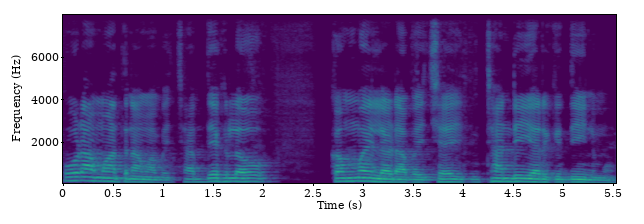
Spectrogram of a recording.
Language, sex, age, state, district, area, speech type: Maithili, male, 18-30, Bihar, Begusarai, rural, spontaneous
